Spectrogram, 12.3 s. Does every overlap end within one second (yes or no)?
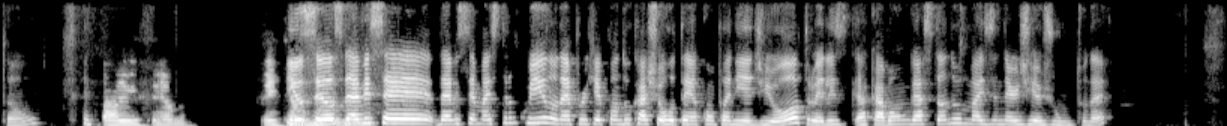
no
